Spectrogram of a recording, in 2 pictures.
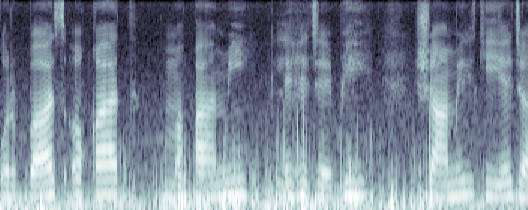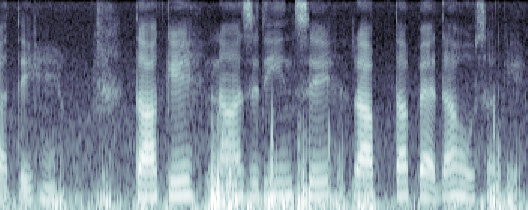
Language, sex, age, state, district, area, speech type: Urdu, female, 30-45, Delhi, North East Delhi, urban, spontaneous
